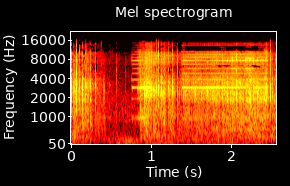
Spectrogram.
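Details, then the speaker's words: Maverick Phantom XT 1/10 RC monster truck after hitting a big stone while running on sand. A high motor whine with rough, ratchety grinding bursts as it spins up comes from the gearbox/spur gear, likely from a stone caught in it. "definitely sounds like it's coming out from the gearbox bit there might be the spur"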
